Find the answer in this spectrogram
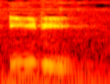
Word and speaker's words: EDI: airlock is a jar why are you named Ed Ed is the phonetic pronunciation of e that is an acronym for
